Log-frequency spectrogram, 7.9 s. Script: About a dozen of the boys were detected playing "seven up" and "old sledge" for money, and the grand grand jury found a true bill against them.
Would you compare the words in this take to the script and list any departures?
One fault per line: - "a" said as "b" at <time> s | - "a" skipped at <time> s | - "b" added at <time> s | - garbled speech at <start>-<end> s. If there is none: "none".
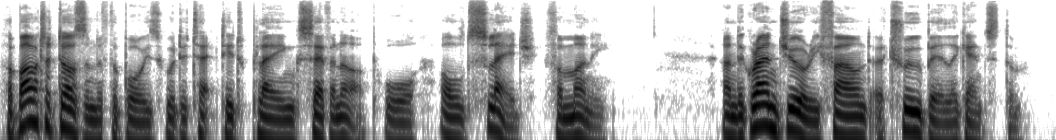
- "and" said as "or" at 2.9 s
- "grand" skipped at 5.9 s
